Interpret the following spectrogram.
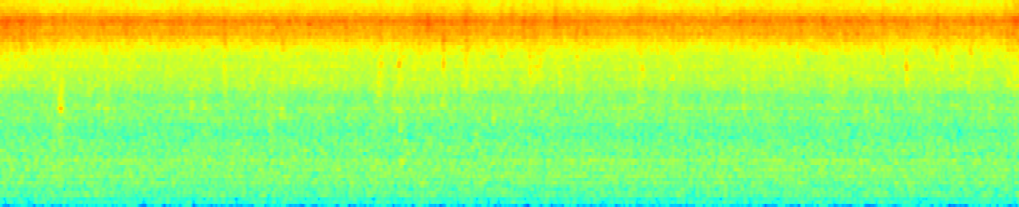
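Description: Bathroom sink tap running in a steady stream, turned off just after the end.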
